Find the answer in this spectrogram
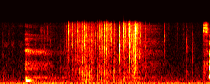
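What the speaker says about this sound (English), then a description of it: "Sorry about the crinkling." Paper or packaging crinkles close by in a quiet room during colour drawing on Fabriano Artistico paper, with a busy burst of rustling in the middle of a few seconds of soft handling sounds.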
